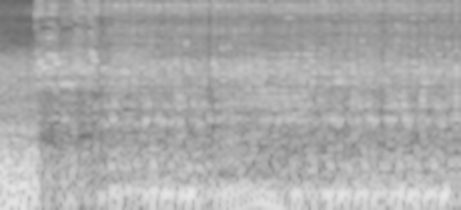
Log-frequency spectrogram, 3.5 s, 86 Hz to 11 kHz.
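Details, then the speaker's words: Raider 150 FI show bike used for revving, owner says it suddenly got noisy; catches into harsh clattery idle with rough rumble and metallic rattle, then stalls; problem inside engine, not a tick, cause unknown. "Yun mga Kulaog, hindi ko pa alam kung anong naging problema nito kasi pag mga ganitong tunog, parang parang dump truck na Gago! Kaka na dito mga idol kasi ang problema ay nasa loob, hindi man siya lagitig."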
